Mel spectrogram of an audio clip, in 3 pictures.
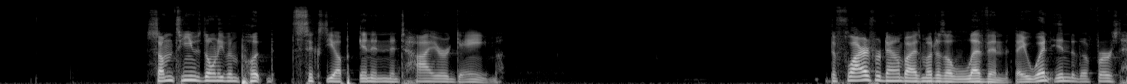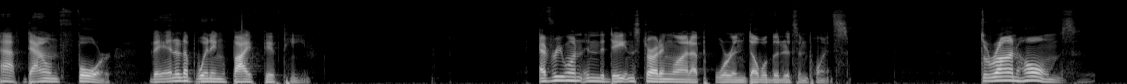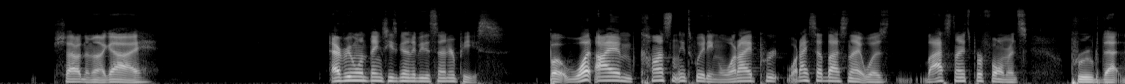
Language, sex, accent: English, male, American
